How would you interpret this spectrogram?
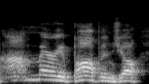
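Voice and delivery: high, proud Southern yell of I'm Mary Poppins; Southern accent. Pretend.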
